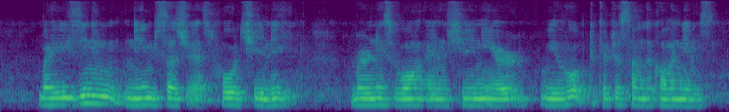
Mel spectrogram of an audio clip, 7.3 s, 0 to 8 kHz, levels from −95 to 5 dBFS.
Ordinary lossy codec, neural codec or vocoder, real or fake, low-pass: none; codec, 16 kHz, 4.8 kbps, FACodec; fake; none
